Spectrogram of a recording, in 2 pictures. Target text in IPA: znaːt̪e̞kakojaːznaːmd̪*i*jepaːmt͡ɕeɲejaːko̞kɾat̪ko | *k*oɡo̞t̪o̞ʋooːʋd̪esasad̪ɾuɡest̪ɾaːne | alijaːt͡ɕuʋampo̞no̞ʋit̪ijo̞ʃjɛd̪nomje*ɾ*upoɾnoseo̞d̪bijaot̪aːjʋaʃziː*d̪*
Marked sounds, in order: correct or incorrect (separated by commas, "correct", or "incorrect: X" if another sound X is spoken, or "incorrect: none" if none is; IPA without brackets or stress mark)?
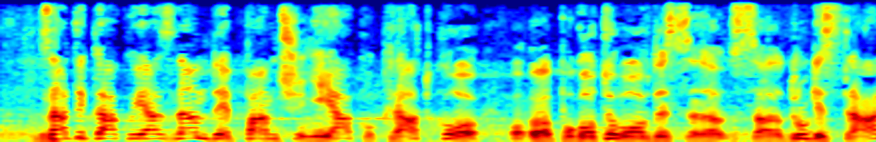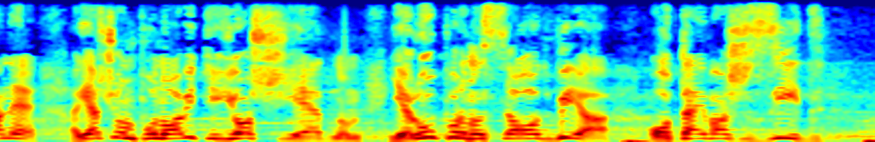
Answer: incorrect: a, incorrect: p, correct, correct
